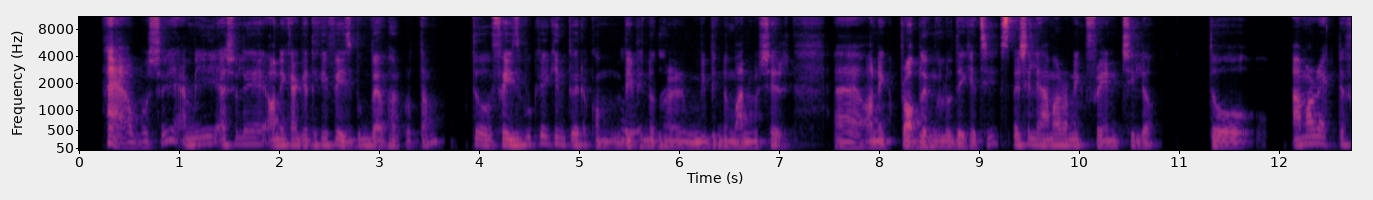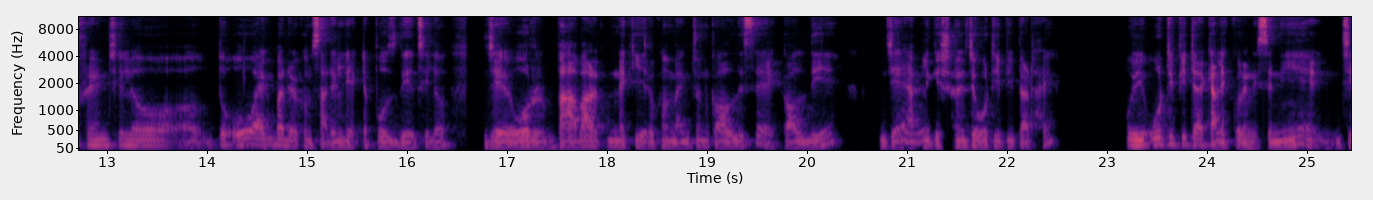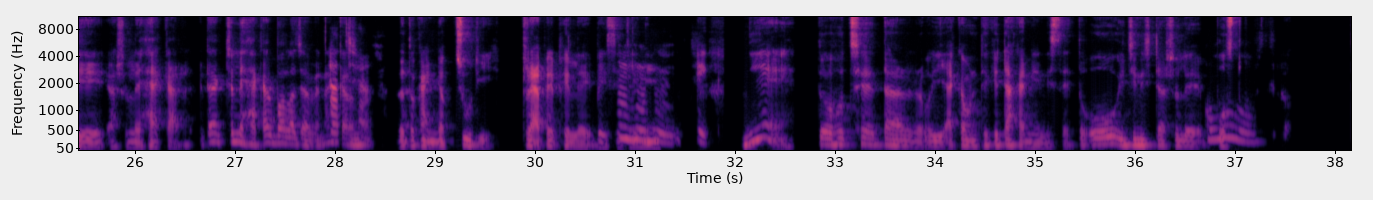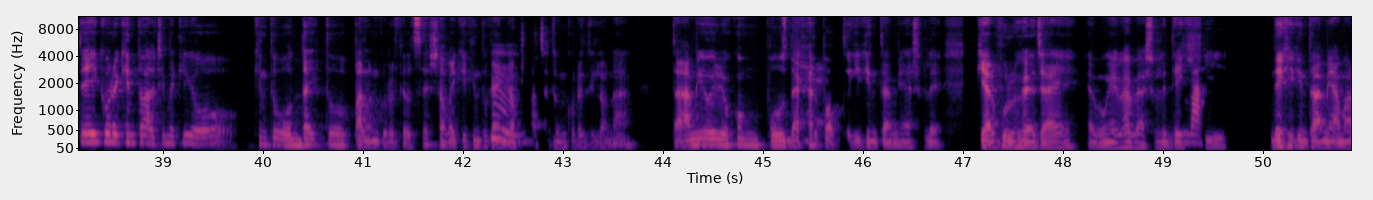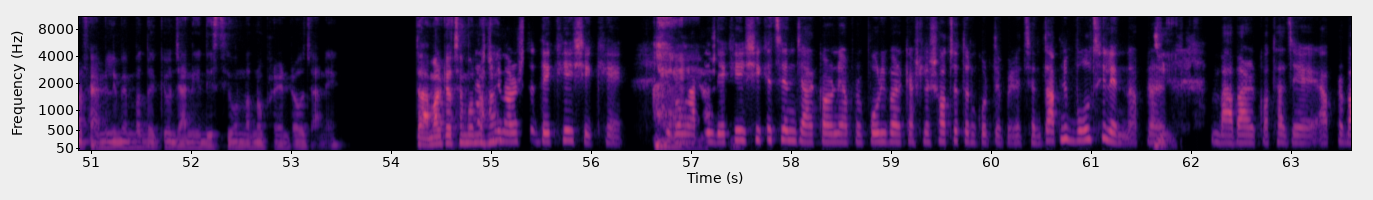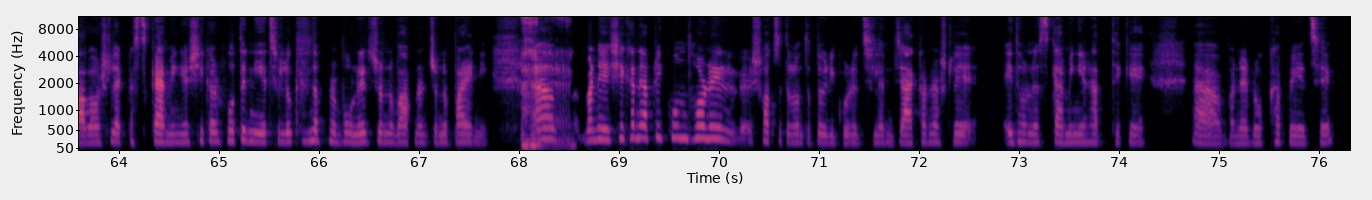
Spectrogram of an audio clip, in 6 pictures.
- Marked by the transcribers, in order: tapping; other background noise; laughing while speaking: "কিন্তু"
- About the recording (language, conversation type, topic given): Bengali, podcast, আপনি অনলাইন প্রতারণা থেকে নিজেকে কীভাবে রক্ষা করেন?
